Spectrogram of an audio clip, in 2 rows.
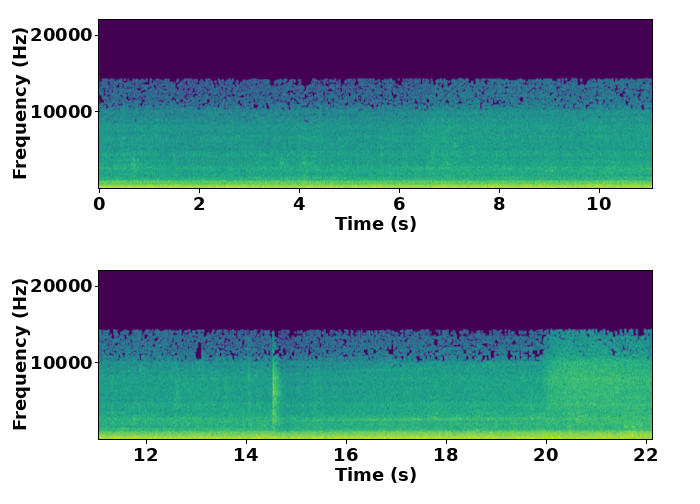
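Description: Keisei 3500 series electric commuter train heard from inside the car while running: a steady rumble of wheels and running gear with faint steady tones. A single sharp click comes about two-thirds of the way through, and a brighter hiss joins near the end.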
